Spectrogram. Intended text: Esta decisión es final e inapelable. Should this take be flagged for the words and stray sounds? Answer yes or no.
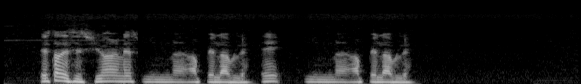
yes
